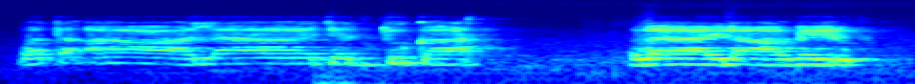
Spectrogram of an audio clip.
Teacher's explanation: اور تعالی میں لام ایک الف کے برابر لمبا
